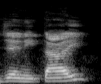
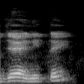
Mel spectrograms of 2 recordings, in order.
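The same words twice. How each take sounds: First: "genitai" ending in an open ai diphthong; spelled-out ai. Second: "genite" ending in a simple e; as pronounced, e. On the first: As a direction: say "genitai" as written, ending like eye. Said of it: "se escribe como diptongo ai". ("genitai" con diptongo ai al final) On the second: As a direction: say "genite", final ai reduced to e. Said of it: "nada más como se pronuncia". ("genite" con e simple al final) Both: Shown as a demonstration.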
